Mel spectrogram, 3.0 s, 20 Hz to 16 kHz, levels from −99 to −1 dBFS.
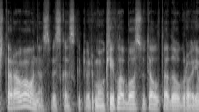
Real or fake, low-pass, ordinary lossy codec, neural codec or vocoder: real; 14.4 kHz; Opus, 32 kbps; none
